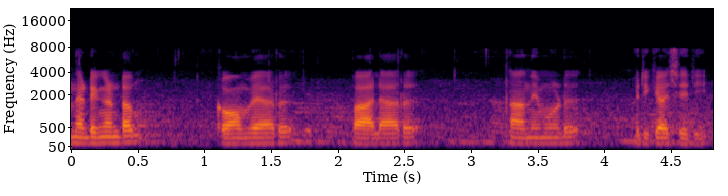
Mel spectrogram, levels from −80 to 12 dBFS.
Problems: constant background noise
